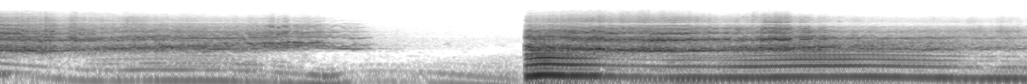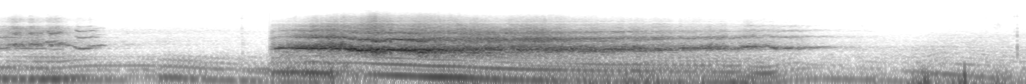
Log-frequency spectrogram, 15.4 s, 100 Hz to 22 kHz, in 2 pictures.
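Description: Nissan 350Z sliding through spins: tires squealing loudly over the V6 engine revving. This comes in three bursts of a few seconds each, with short lulls between them.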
